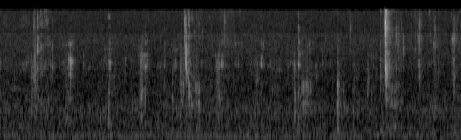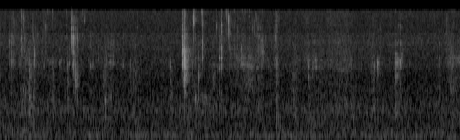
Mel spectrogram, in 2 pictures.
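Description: Quiet chewing of a mouthful of red beans and rice, with scattered small mouth clicks and a few sharper clicks from the fork working the plate, over a faint low hum.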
